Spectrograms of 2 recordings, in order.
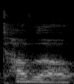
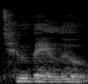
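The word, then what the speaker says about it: Tove Lo: hey, Alexa, please play Tovlo on Amazon Music, she would come on, the artist herself, and she would say, hey, this is actually Tuvelu. That's how to pronounce her name.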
